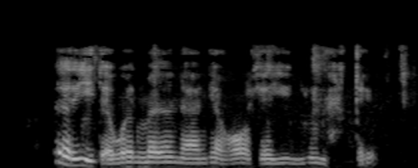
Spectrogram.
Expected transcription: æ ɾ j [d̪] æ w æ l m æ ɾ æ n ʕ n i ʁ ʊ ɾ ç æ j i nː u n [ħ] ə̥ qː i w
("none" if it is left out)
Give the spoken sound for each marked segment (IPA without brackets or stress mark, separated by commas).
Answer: d̪, ħ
